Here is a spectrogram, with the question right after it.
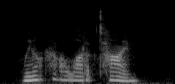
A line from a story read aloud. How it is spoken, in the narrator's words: Gerard murmured back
